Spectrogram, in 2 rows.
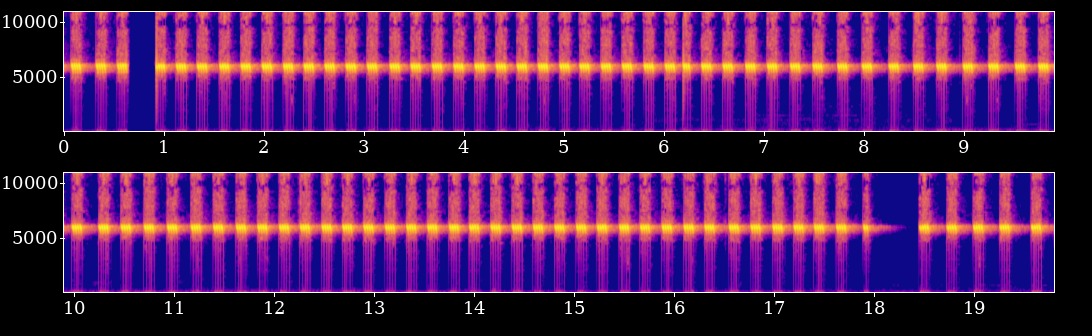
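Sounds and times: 
cricket chirping: 0.0 - 19.7.

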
